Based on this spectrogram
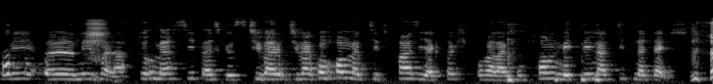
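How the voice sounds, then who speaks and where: Speaking at a fairly quick pace, a woman with a high pitch keeps a fairly even intonation but shows big swings in loudness. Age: 30s. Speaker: kinesiologist running family workshops. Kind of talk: interview testimony. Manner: hesitant, many fillers.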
